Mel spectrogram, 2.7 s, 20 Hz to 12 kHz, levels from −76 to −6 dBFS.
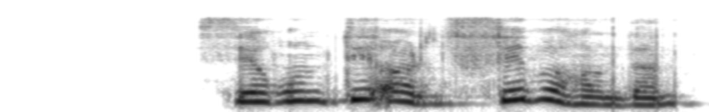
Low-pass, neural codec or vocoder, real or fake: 7.2 kHz; codec, 16 kHz, 4.8 kbps, FACodec; fake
